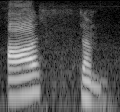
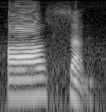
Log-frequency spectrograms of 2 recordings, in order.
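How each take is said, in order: The two takes are said the same way.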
